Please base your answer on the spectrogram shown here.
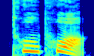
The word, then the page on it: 突破: tū pò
